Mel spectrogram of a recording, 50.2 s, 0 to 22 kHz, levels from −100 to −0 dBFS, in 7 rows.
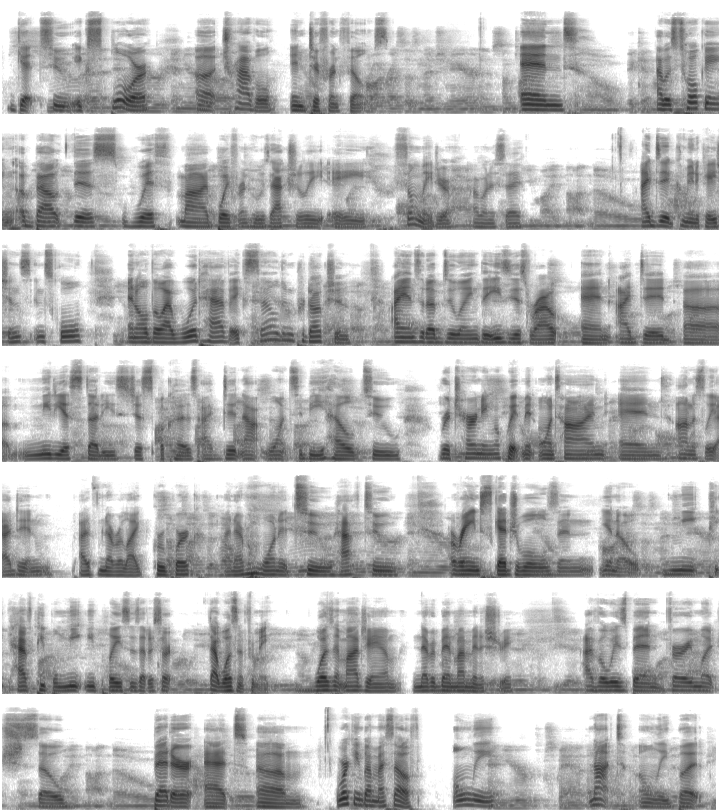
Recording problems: voice in the background; noticeable; throughout; 15 dB below the speech

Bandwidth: 15 kHz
